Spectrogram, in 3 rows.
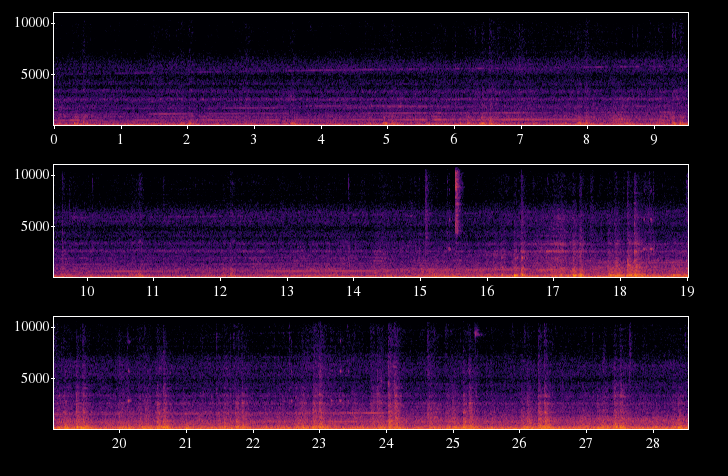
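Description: Hanshin 1000 series electric train heard from inside the car. Its Mitsubishi IGBT two-level VVVF inverter and traction motors whine in several tones that slowly rise in pitch as it accelerates. From about halfway, the rumble of the wheels on the rails grows louder, with sharp clicks from the rail joints.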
